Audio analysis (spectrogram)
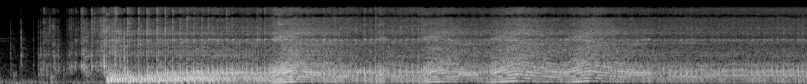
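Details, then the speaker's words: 58cc two-stroke chainsaw on 20 ml oil per 500 ml petrol: blips up but sags and dies when the throttle is pressed, won't pick up or take load; a weak spark plug is suspected, so a new plug will be tried. "यह जब machine start करते हैं accelerator press करते हैं तो machine अचानक से बंद हो जाता है पिकअप नहीं बनाता है"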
